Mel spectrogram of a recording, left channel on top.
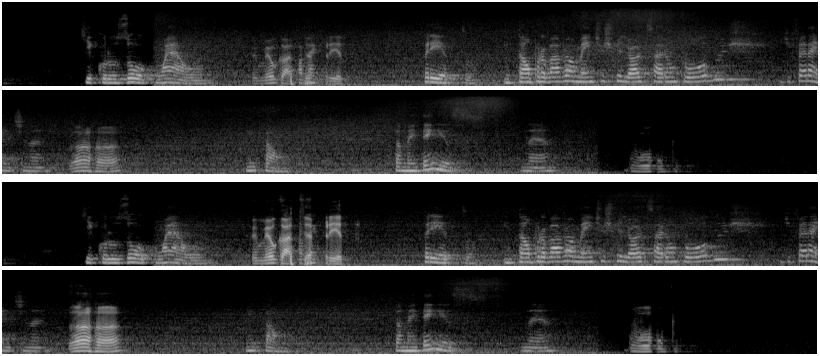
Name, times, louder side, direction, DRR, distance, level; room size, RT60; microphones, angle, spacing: voice 1, 0.8-2.1 3.0-3.1 4.2-8.6 10.6-11.0 11.5-13.0 13.3-13.7, left 1 dB, 25° left, 0.7 m, -30 dB
sound 1, 1.5-14.1, left 1 dB, 85° left, 1.5 m, -44 dB
voice 2, 2.5-3.4 8.8-9.4 14.4-14.9, right 7 dB, 90° right, 0.4 m, -27 dB
24.0 x 10.5 x 3.2 m
head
